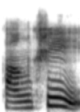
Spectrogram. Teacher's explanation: ಸಾತ್ವಿಕಂ ಇಲ್ಲಿ ನೋಡಿ ಕಾಂಕ್ಷಿ ಕಕೆ ಶವತ್ತಿದೆ. ಸೊ ಹಾಗಾಗಿ ದೊಡ್ಡ ಷಟ್ಕೋನ ಶ ಇರೋದ್ರಿಂದ ರೋಲ್ ಮಾಡ್ಬೇಕು ನಾಲ್ಗೆನ.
